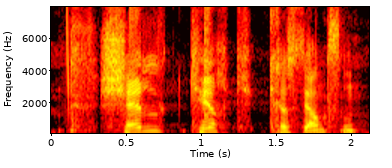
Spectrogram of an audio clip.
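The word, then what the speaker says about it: Kjeld Kirk Kristiansen: Like, we can pronounce his son's name perfectly fine. Kjell Kirk Christiansen.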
